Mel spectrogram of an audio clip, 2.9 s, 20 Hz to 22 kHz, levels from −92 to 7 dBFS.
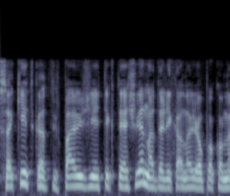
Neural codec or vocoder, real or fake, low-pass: codec, 16 kHz, 8 kbps, FunCodec, trained on LibriTTS, 25 frames a second; fake; 7.2 kHz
